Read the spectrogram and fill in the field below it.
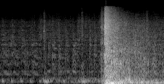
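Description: A heavy weapon swings through the air with a loud whoosh.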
